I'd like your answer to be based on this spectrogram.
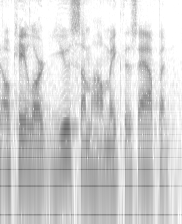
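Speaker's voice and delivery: muttering under breath. A pastor retells praying while a woman kept changing the subject, under his breath. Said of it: "under my breath saying".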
